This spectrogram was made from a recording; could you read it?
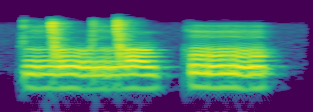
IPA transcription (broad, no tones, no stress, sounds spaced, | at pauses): ŋ͡ǀ o ŋ͡ǀ ɔ u̯ k õ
